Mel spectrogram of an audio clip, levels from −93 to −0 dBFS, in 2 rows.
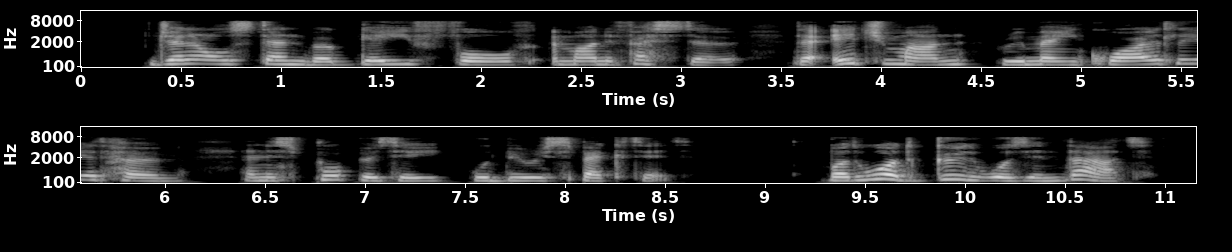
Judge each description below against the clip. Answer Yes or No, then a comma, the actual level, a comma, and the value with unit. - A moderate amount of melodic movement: Yes, average, 3.2 semitones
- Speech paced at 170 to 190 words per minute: No, slow, 135 wpm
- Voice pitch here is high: Yes, high, 215 Hz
